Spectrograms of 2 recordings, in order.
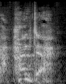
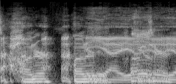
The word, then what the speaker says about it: Hunter: Hunter, come here, Hunter. And I never heard anyone pronounce my name with the T. In the South, it's Hunter. Yeah.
